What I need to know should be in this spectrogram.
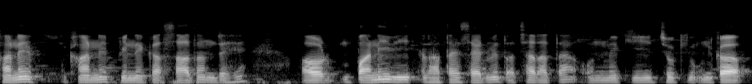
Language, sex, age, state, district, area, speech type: Hindi, male, 30-45, Bihar, Madhepura, rural, spontaneous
